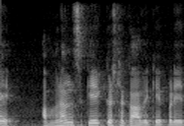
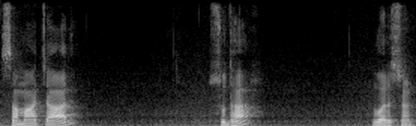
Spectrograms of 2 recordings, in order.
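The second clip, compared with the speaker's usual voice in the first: सुधावर्षण drawn out very slowly, syllable by syllable; slow spelled-out name; much slower than usual. Shown as a demonstration. Teacher slowly spelling out the newspaper name for students. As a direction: say समाचार, pause, then stretch सुधावर्षण slowly for students. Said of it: "वैसे इसका नाम है पूरा".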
